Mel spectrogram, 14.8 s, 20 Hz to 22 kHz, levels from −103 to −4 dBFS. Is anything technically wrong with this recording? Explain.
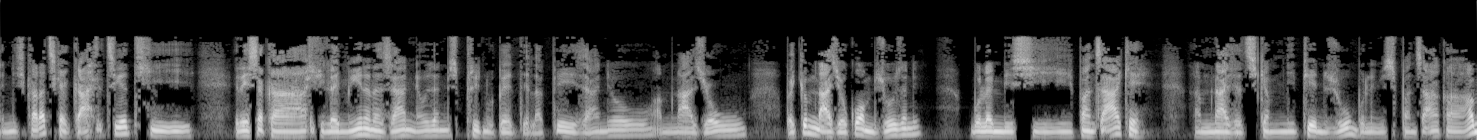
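Yes. Throughout, the speech shows MP3 compression, likely from a low bitrate around 32 kbps: nothing above 8.4 kHz, plus watery, swirling artefacts from weak frequency lines switching on and off between frames, which plain low-pass filtering wouldn't produce.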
